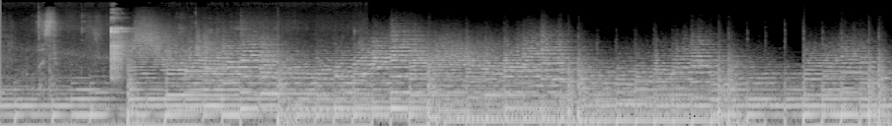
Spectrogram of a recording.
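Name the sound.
beer glasses clinking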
